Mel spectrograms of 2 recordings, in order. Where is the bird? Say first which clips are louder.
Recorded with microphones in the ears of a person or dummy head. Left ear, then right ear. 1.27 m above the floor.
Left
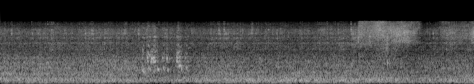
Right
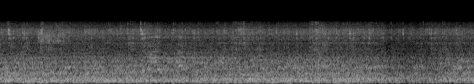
Left 5 dB; 60° left (ahead or behind), 0.8 m.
